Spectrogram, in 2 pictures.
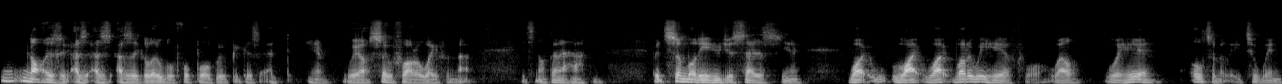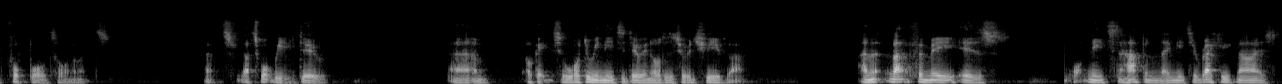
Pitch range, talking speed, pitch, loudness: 90-110 Hz, 185 wpm, 100 Hz, -24 LUFS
